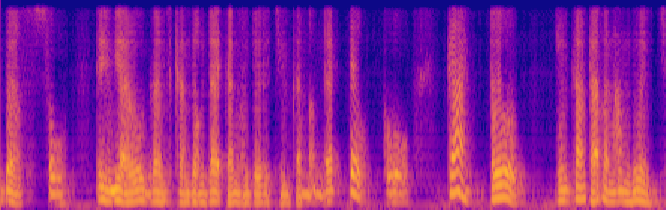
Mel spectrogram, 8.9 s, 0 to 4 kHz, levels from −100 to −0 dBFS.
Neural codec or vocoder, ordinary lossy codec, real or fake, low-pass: codec, 16 kHz, 0.5 kbps, FreqCodec, smaller model; none; fake; 3.6 kHz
